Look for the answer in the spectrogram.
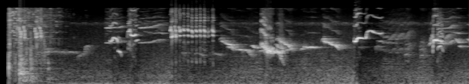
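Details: Oriental magpie-robin of the semi-cililin singing style, bursting into song within thirty seconds with its tail spread open; a rapid mix of high whistled slurs, sharp rising and falling sweeps and a fast rattling trill, in quick irregular phrases.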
